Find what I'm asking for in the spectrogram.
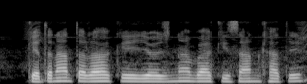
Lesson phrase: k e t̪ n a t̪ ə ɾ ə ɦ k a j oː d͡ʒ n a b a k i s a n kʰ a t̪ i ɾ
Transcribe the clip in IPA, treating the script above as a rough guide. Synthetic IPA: k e t̪ n a t̪ ə ɾ ə ɦ k e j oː d͡ʒ n a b a k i s a n kʰ a t̪ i ɾ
